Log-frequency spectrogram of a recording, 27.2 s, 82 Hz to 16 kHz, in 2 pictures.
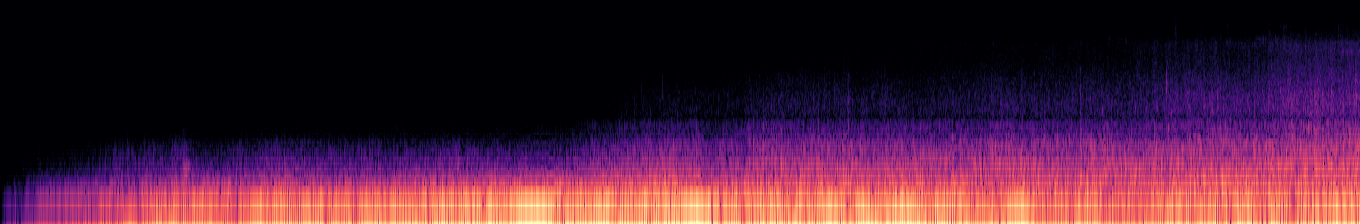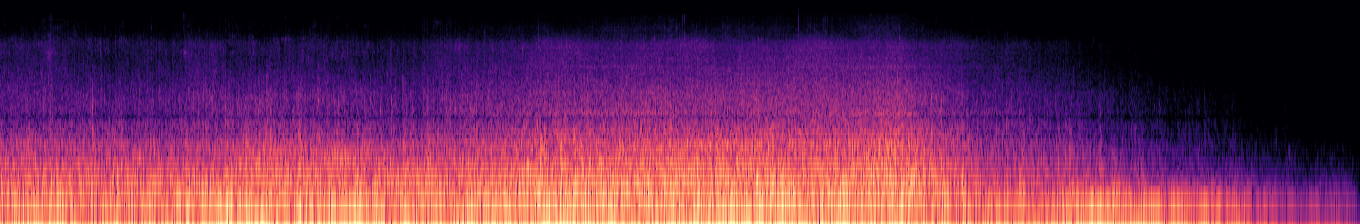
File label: Rumble Low Frequency Debris; Impacts & Destruction Sweeteners; Sony Pictures Sound Effects Series Volumes 1-10; Sony Creative Software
